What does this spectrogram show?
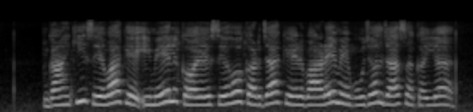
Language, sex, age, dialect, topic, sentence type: Maithili, female, 31-35, Bajjika, banking, statement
